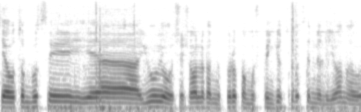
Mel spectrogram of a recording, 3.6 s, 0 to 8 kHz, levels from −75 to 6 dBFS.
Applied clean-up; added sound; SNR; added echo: neural mask model RNNoise.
